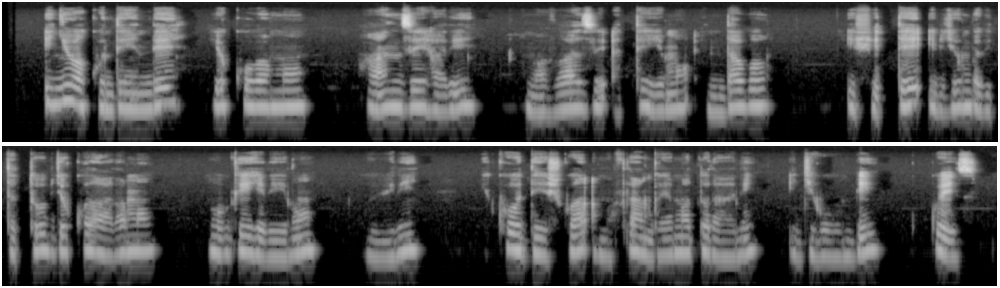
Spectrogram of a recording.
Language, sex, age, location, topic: Kinyarwanda, female, 25-35, Kigali, finance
